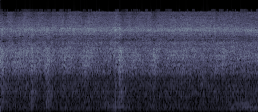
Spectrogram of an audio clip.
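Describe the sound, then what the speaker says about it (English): A steam car wash machine blows off residual steam in a steady, loud, close hiss that runs unbroken throughout. "we'll just get rid of some residual steam"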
